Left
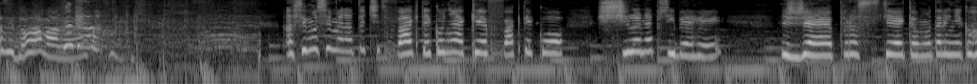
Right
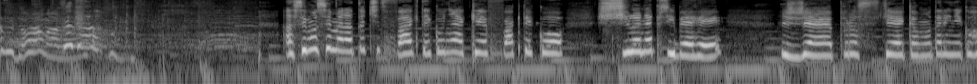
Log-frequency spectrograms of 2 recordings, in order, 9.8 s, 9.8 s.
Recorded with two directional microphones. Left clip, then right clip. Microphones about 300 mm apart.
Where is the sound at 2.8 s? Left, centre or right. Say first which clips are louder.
Right 11 dB; centre.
